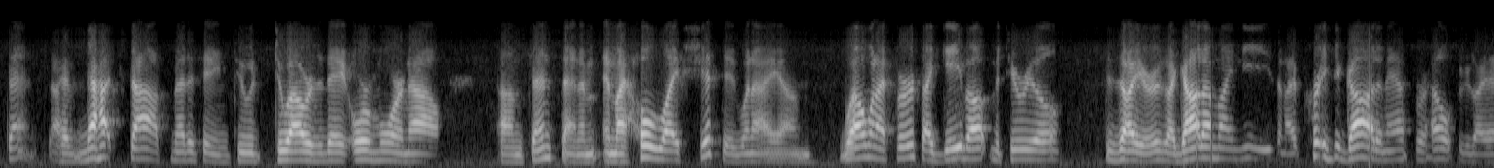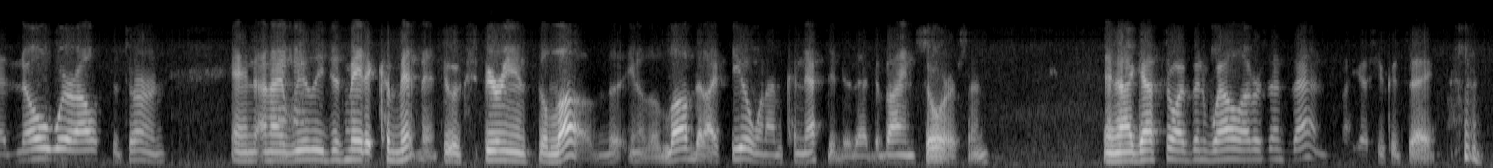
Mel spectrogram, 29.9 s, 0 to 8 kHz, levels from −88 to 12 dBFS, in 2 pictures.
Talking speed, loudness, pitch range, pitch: 200 wpm, -20 LUFS, 135-175 Hz, 160 Hz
